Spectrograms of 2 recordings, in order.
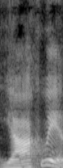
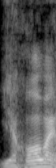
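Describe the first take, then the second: First: The name is said with two syllables. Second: The name is said with three syllables. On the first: The speaker calls it right. "ഉച്ചരിക്കേണ്ടത് യാഹ്വേ എന്നാണ്" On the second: The speaker calls it wrong. "യഹോവ എന്നല്ല"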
